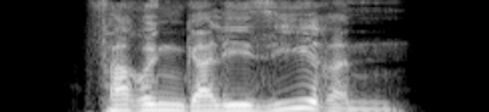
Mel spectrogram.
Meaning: to pharyngealize
- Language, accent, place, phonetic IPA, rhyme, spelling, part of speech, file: German, Germany, Berlin, [faʁʏŋɡaliˈziːʁən], -iːʁən, pharyngalisieren, verb, De-pharyngalisieren.ogg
